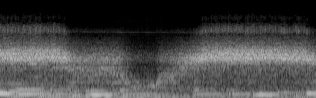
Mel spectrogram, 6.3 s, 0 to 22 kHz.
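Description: Instrumental passage of a mid-1970s band recording, with no voice: shifting low bass notes under a high, hissing wash of sound that swells and dies away twice, dipping about two seconds in and again at the end.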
